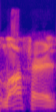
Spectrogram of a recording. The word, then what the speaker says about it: lawfare: No, lawfare is, that's how you say it.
